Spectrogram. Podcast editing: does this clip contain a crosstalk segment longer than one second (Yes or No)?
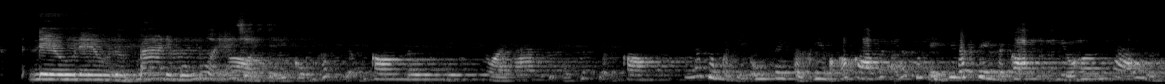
No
